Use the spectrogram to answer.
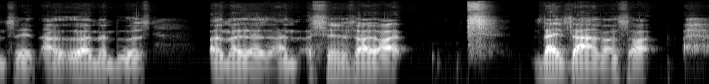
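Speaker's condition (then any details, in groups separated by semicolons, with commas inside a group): Tongue cancer surgery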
